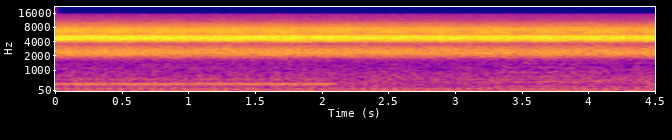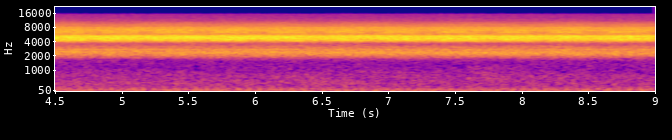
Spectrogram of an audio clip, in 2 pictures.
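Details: Sunset in a pine forest with crickets chirping as a continuous high, shimmering drone of many overlapping trills; a soft low tone sounds for the first two seconds, then a faint brief note.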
